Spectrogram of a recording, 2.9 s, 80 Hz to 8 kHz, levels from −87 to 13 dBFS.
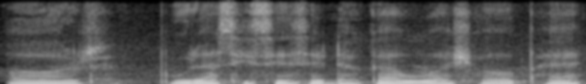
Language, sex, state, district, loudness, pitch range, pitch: Hindi, male, Himachal Pradesh, Shimla, -11 LUFS, 135-155 Hz, 145 Hz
